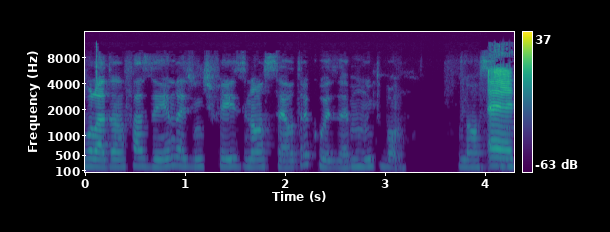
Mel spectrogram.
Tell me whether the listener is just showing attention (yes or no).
no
